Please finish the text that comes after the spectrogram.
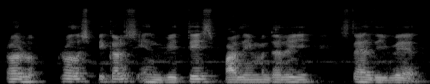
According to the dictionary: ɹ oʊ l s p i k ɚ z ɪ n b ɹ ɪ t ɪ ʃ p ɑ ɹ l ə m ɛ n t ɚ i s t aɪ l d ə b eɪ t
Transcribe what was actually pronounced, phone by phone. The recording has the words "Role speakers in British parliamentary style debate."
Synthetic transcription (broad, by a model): ɹ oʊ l s p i k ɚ s ɪ n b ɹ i t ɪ s p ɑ ɹ l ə m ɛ n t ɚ i s t aɪ l d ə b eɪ t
